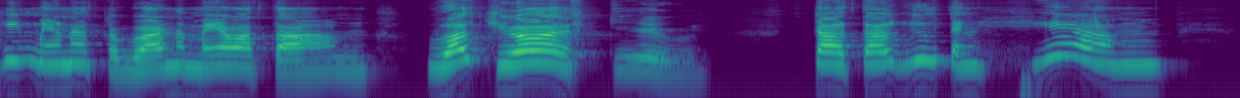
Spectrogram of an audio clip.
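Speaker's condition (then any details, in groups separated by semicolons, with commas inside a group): Profoundly deaf, congenital; hearing aid wearer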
